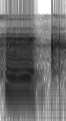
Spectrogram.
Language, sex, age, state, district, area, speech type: Hindi, male, 30-45, Madhya Pradesh, Seoni, urban, read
